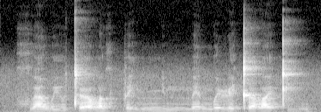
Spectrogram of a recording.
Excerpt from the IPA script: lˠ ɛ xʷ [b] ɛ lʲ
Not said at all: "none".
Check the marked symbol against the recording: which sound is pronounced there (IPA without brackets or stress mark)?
b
